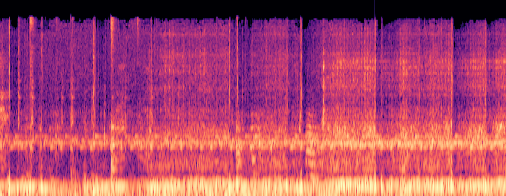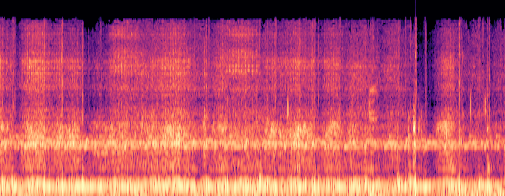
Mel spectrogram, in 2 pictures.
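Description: Wind buffeting the microphone of a camera mounted on a sailing yacht under way, a loud steady rumble, with water rushing past the hull. Scattered short clicks and a faint steady hum sit above it.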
